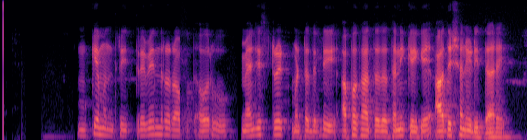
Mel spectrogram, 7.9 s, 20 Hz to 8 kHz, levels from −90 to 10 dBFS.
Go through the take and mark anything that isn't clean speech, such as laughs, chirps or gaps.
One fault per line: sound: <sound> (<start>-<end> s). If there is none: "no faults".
sound: dropout (2.7-2.8 s)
